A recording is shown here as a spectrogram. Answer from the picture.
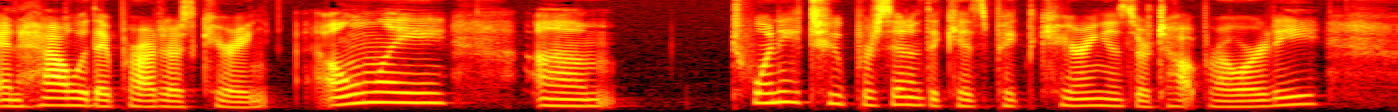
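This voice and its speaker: Recorded very cleanly with a silent background and a dry, close sound with no echo, a woman speaks at a medium pitch with a Southern US accent. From Tennessee. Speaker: children's ministry director. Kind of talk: casual chat.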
